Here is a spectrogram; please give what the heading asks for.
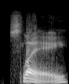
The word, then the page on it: sleigh: American English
